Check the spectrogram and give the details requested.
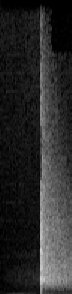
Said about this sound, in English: Now the sound of gunshots made them jump.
